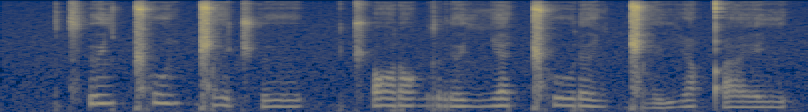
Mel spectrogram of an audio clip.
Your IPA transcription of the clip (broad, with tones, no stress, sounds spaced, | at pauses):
t͡sʼ ɨ˦ lʲ ǁʰ u˦ ʎ ɡ͡ǁ ɘ˦˨ t͡ʃʼ ɨ˧ | t͡ʃʼ ɔ˦ ɾ ɔ˦ ɡ r ɨ˧ lʲ ʎ ɛ˦ ǁʰ u˦ ɾ ɘ˧ ʎ ɡ͡ǁ ɘ˨ j i˦ qʼ e˧ lʲ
